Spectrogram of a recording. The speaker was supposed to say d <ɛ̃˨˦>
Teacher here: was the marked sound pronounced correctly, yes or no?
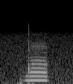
no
